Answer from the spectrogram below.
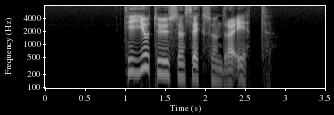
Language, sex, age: Swedish, female, 61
